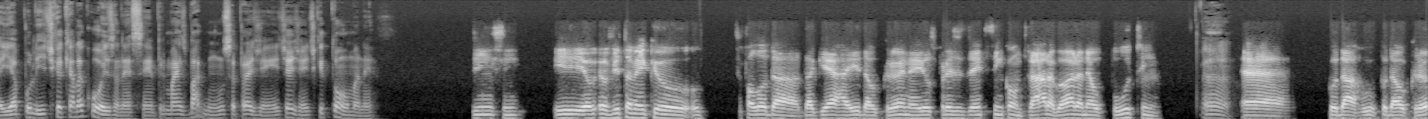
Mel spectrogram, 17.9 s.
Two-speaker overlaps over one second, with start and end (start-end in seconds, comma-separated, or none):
none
